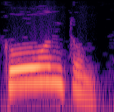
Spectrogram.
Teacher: الخطأ أن يمط ضمة الكاف فيقول مثلا كنتم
